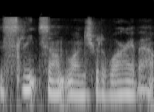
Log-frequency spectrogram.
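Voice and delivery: whispered in a character voice. Voicing a character who taps a player's shoulder: whispering in character. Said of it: "taps you on the shoulder and whispers into your ear".

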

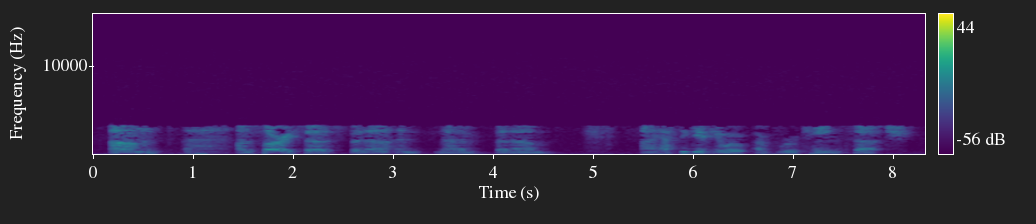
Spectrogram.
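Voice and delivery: awkward, embarrassed, sheepish.

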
